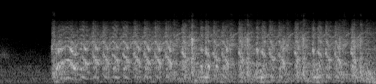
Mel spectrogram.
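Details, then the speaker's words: 6.0 Power Stroke diesel, about 200,000 miles, cold start without block heater plugged in: cranks, catches abruptly, then runs rough and uneven with lumpy clatter; hard cold start. "This is what a 200,000-mile Power Stroke sounds like when you try to start it without plugging it in."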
